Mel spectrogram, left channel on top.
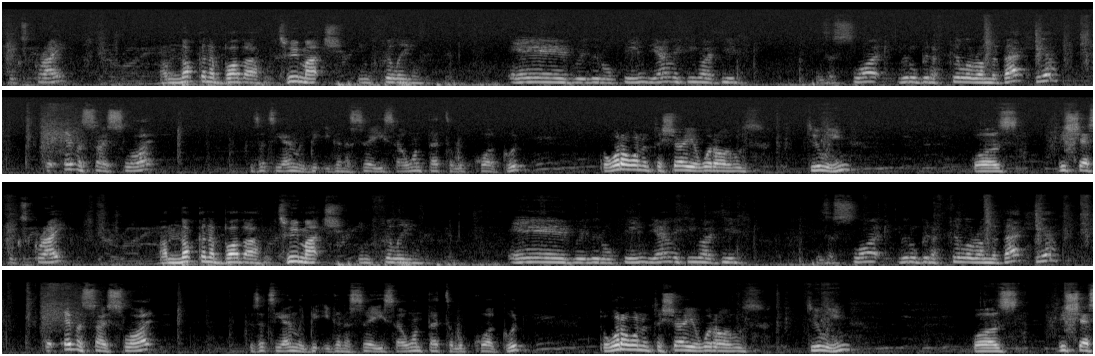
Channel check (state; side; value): noise; left; hiss, 21 dB below the sound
